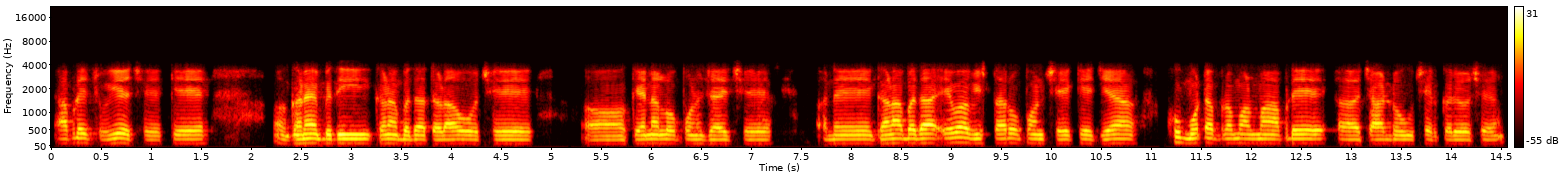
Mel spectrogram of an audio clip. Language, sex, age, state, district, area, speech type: Gujarati, male, 45-60, Gujarat, Morbi, urban, conversation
